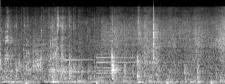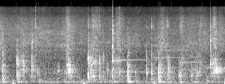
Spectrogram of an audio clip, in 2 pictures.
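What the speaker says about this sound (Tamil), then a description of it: "இந்த சமயத்தில் எண்ணெயில் பொரித்து சேப்பங்கிழங்கு போட்டு" Fried taro root pieces are tipped into a bubbling tamarind gravy and stirred, giving steady sizzling and frying with repeated scraping, clattering spoon strokes against the pan, close and busy throughout.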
